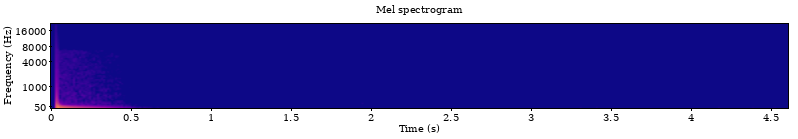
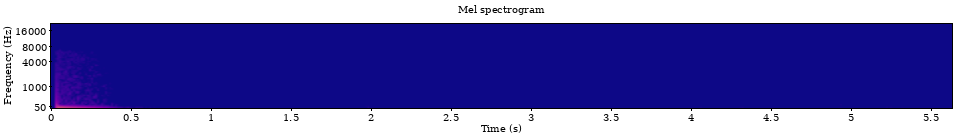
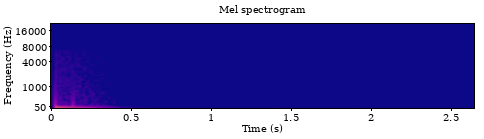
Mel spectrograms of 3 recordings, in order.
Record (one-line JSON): {"three_cough_length": "4.6 s", "three_cough_amplitude": 785, "three_cough_signal_mean_std_ratio": 0.13, "exhalation_length": "5.6 s", "exhalation_amplitude": 59, "exhalation_signal_mean_std_ratio": 0.2, "cough_length": "2.6 s", "cough_amplitude": 64, "cough_signal_mean_std_ratio": 0.28, "survey_phase": "beta (2021-08-13 to 2022-03-07)", "age": "18-44", "gender": "Male", "wearing_mask": "No", "symptom_cough_any": true, "symptom_new_continuous_cough": true, "symptom_runny_or_blocked_nose": true, "symptom_shortness_of_breath": true, "symptom_sore_throat": true, "symptom_fatigue": true, "symptom_fever_high_temperature": true, "symptom_headache": true, "smoker_status": "Never smoked", "respiratory_condition_asthma": false, "respiratory_condition_other": false, "recruitment_source": "Test and Trace", "submission_delay": "2 days", "covid_test_result": "Positive", "covid_test_method": "LFT"}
